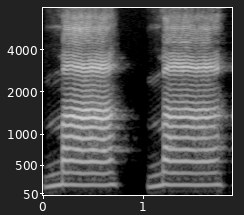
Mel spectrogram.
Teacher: The first tone is a midflat level tone, and there's no symbol for it.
